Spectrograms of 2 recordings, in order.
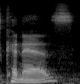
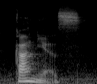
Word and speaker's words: Cañez: So I grew up with the white way of saying my name, which is Cañez, which I guess my dad adopted when he went into the military. And then it wasn't until I was like older that I found out it's correctly pronounced Cañez.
